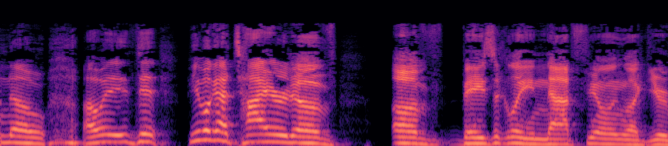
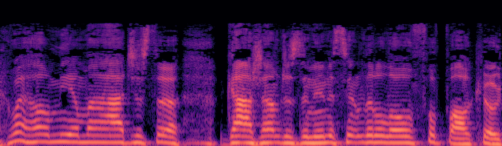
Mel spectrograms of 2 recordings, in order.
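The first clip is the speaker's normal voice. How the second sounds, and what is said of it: Mock Southern belle voice. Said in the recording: “my Southern Belle impression”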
